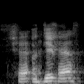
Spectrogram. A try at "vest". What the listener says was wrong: Not a chest, almost. Sounds like chest, but it begins with a V. V like violet.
